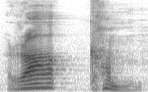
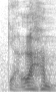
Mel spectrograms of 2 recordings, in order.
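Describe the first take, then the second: First: It is said with careful, exact pronunciation. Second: It is said in a plain, everyday way. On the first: "정확하게 발음하면요" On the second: "그냥 보통 하는 말"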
